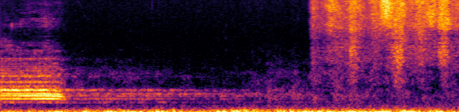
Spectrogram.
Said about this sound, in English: So, Gunny, bring that train in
